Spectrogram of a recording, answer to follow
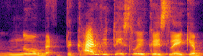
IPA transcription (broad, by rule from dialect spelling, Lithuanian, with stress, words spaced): ˈnʊ mʲɛ tɐɪ kɐrʲʋʲiː ˈtɐɪs lˠɐɪˈkɐɪs ˈlˠɐɪkʲeːm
